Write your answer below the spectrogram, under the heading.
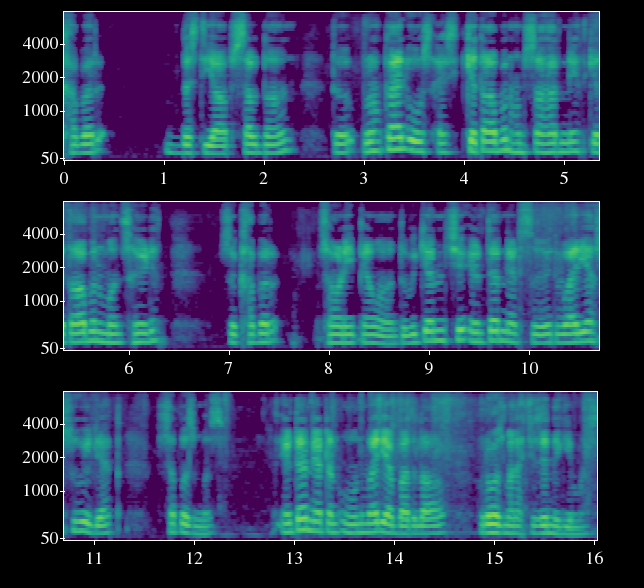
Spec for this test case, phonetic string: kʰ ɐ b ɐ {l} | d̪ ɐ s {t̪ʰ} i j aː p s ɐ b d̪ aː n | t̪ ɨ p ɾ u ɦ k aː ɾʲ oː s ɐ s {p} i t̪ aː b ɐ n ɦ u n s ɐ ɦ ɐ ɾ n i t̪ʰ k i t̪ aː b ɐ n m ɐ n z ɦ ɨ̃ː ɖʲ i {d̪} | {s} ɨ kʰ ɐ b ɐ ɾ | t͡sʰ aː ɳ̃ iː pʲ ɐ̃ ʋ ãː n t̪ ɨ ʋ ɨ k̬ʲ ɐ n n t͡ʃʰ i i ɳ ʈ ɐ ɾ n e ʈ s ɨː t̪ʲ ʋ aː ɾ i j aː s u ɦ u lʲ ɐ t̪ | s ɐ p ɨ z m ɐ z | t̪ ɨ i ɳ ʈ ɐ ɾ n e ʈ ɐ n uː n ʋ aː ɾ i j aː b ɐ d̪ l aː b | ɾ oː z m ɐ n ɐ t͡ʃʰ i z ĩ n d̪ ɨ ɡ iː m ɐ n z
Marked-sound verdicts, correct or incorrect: incorrect: ɾ, incorrect: t̪, incorrect: k, incorrect: t̪, correct

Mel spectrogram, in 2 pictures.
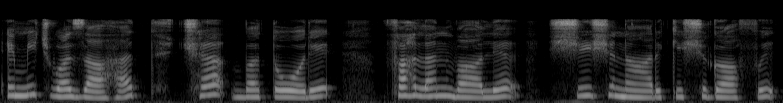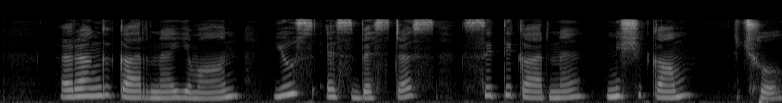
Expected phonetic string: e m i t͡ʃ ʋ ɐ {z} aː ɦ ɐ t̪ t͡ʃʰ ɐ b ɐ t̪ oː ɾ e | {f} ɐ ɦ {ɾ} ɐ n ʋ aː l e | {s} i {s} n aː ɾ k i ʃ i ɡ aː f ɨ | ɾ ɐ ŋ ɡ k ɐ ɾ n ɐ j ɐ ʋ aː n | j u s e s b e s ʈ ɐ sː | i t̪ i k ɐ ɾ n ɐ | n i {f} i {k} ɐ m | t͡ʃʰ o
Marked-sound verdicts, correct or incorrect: correct, correct, incorrect: l, incorrect: ʃ, incorrect: ʃ, incorrect: ʃ, correct

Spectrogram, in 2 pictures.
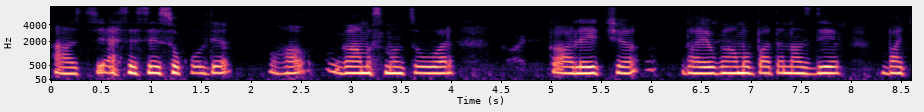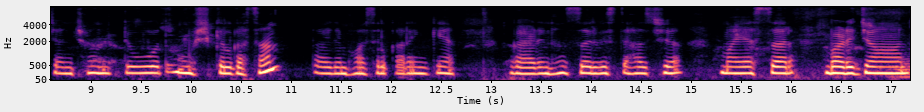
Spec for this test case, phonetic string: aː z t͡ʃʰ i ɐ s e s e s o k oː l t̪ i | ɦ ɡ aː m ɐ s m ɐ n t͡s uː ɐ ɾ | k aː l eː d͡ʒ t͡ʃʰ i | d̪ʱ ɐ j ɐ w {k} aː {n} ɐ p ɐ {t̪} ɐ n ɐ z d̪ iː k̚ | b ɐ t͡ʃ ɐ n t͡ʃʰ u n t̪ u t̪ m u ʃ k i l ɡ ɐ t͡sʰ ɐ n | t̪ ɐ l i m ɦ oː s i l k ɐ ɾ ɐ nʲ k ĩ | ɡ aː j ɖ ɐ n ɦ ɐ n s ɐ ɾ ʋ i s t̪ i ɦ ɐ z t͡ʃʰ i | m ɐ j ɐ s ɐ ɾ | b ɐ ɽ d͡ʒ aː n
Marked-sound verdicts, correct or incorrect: incorrect: ɡ, incorrect: m, correct

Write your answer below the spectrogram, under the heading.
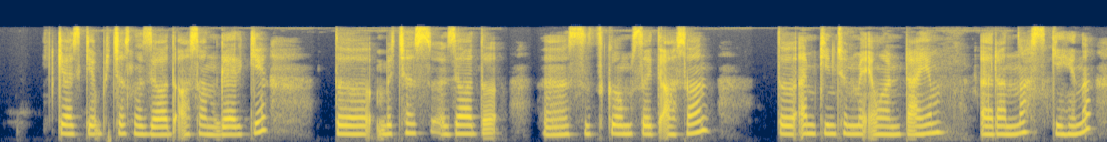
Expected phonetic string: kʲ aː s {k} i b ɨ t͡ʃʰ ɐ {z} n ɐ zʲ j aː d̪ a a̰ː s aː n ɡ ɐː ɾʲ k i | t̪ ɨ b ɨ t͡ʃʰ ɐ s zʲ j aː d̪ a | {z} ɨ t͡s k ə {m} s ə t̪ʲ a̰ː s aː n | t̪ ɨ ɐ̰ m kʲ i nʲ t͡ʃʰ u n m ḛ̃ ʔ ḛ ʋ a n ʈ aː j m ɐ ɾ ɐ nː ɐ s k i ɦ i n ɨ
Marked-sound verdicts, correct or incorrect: correct, incorrect: s, incorrect: s, correct

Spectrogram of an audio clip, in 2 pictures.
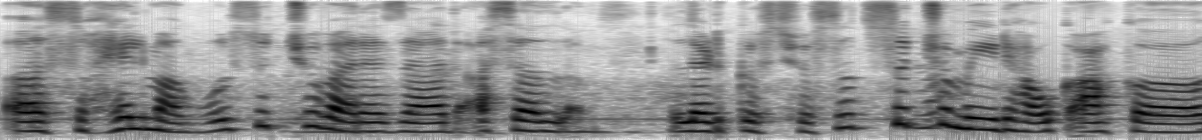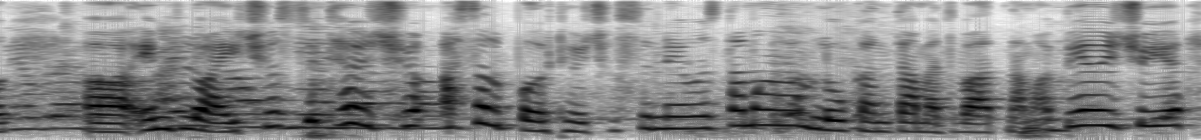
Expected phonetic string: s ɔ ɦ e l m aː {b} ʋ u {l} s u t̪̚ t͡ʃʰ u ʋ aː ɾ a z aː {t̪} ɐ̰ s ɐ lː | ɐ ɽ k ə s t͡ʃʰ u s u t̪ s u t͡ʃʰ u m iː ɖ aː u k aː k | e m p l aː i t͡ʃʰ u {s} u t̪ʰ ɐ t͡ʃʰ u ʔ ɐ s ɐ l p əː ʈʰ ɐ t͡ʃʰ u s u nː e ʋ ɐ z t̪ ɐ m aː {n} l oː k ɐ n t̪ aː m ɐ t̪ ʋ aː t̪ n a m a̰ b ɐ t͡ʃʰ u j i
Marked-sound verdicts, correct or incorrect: incorrect: ɡ, correct, incorrect: d̪, correct, incorrect: m

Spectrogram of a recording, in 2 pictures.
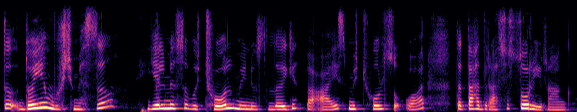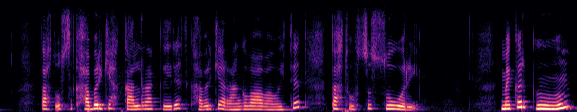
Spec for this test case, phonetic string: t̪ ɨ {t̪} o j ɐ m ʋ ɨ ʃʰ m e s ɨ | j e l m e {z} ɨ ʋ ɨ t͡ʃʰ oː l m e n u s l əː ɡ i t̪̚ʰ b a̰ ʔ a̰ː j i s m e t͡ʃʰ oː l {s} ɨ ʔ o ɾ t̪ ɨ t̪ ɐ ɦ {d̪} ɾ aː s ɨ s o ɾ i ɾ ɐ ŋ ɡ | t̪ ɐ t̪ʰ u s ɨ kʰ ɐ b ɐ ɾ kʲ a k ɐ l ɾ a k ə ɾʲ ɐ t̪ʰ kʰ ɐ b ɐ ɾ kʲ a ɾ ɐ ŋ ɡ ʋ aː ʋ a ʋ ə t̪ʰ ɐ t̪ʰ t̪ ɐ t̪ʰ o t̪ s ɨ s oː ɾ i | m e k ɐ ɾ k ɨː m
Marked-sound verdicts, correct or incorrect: incorrect: d̪, incorrect: s, correct, correct

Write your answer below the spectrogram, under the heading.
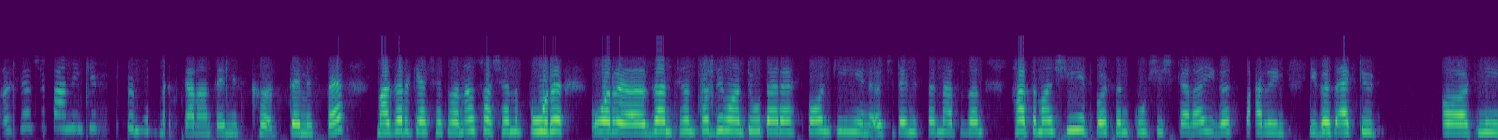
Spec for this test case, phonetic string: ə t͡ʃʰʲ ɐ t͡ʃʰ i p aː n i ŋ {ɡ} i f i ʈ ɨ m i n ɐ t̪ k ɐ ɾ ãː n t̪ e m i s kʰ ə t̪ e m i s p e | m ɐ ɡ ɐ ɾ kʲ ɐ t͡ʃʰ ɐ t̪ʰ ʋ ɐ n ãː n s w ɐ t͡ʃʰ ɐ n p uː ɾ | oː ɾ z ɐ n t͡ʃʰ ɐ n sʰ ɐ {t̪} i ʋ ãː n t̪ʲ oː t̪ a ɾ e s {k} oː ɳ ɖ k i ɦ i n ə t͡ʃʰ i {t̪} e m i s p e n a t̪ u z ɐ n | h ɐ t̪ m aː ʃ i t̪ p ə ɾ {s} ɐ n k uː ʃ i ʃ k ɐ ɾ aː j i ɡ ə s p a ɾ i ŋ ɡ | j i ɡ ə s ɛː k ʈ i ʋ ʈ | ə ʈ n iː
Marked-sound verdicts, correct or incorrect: incorrect: k, incorrect: d̪, incorrect: p, correct, correct

